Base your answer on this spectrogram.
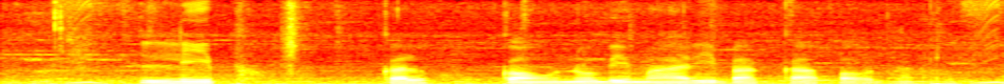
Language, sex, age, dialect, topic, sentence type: Bhojpuri, male, 18-24, Southern / Standard, agriculture, question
